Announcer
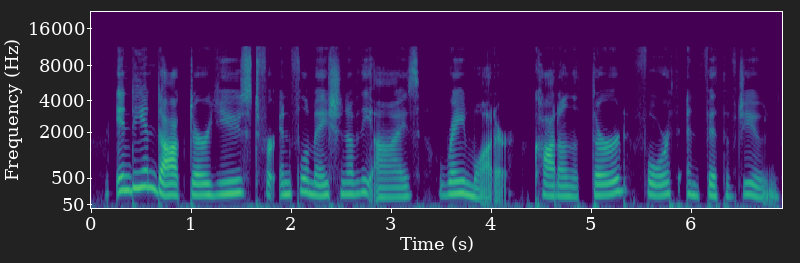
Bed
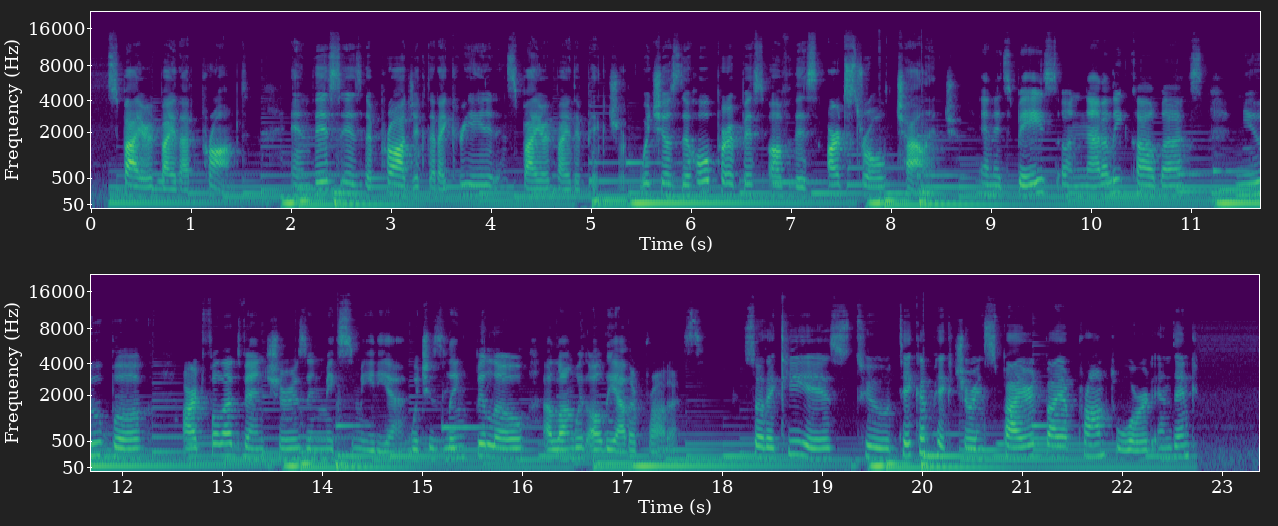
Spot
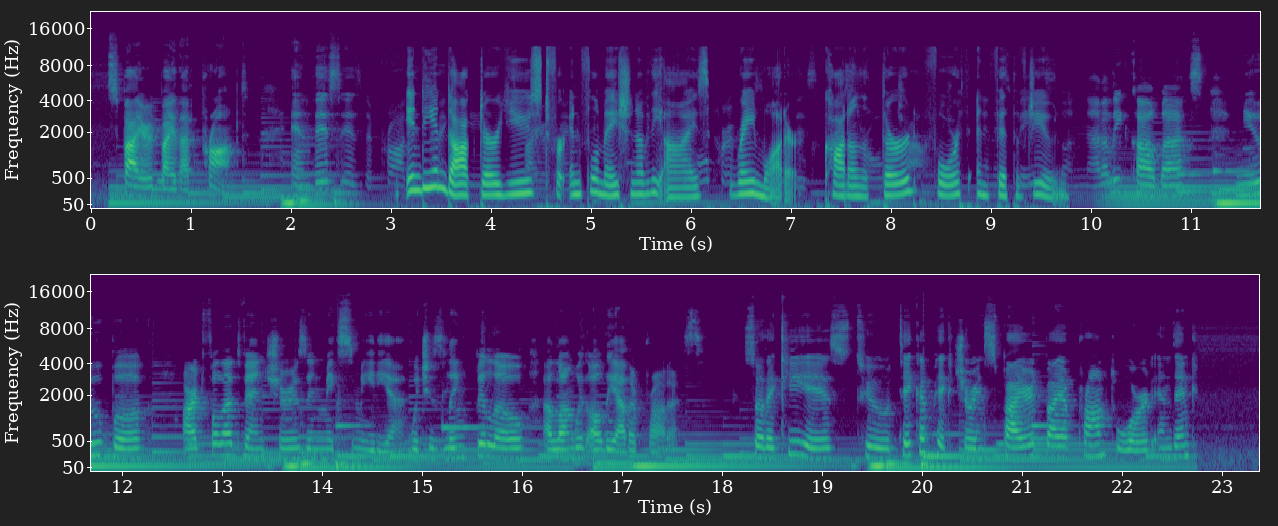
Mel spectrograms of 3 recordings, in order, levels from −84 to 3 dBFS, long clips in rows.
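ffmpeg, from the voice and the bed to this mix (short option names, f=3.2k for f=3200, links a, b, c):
-filter_complex "[0:a]adelay=2900,volume=2dB[a];[1:a]volume=20dB,afade=t=out:st=1.9:d=0.83:silence=0.0794328,afade=t=in:st=10.01:d=0.42:silence=0.0749894[b];[a][b]amix=inputs=2:normalize=0"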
